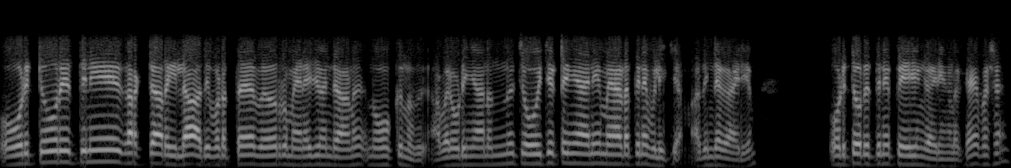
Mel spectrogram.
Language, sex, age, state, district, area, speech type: Malayalam, female, 18-30, Kerala, Kozhikode, urban, conversation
